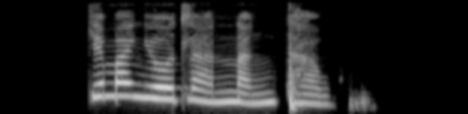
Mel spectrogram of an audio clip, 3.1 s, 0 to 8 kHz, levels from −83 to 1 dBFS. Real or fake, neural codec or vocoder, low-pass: real; none; 7.2 kHz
